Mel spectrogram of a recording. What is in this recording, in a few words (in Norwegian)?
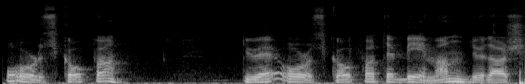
"åLskåpå", Numedalsmål; egna, vera skikka til; Du e åLskåpå te bemann du Lars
